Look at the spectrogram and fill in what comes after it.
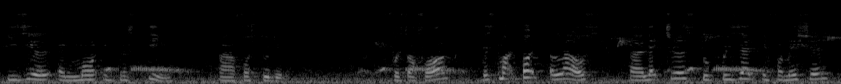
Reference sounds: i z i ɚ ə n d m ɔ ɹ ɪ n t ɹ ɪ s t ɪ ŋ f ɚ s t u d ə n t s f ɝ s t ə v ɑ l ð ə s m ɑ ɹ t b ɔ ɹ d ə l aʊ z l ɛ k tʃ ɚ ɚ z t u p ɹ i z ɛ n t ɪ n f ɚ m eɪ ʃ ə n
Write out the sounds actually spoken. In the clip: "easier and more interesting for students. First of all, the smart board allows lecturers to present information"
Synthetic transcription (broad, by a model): i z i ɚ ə n m ɔ ɹ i n t ɹ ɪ s t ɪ ŋ f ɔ s t u d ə n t f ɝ s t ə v ɑ l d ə s m ɑ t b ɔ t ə l aʊ s l ɛ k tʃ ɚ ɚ s t u p ɹ i z ɛ n t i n f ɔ m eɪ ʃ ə n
